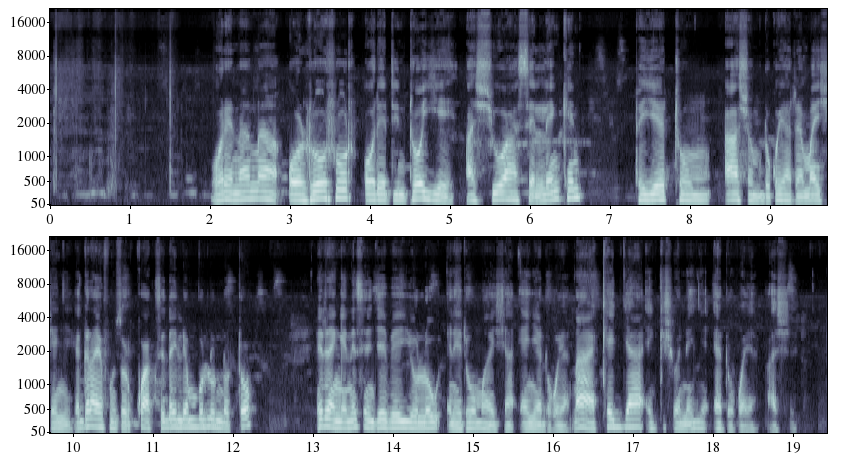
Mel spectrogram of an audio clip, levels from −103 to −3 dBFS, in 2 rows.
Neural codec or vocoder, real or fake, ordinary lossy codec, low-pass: none; real; Opus, 64 kbps; 19.8 kHz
